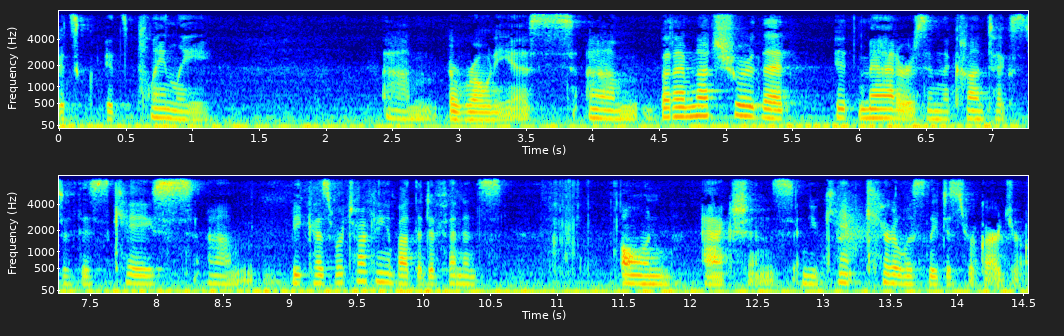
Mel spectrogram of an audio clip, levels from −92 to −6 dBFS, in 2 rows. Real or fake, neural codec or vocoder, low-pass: real; none; 7.2 kHz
